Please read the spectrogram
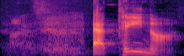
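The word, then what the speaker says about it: אַתֶּן: Let's pronounce these again. Attem. Attena.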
